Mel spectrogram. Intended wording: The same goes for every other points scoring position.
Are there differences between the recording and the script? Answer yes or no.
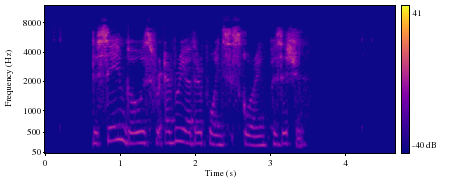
no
